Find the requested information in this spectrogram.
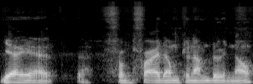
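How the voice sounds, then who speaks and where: This man's voice sits at a very deep, low pitch. His intonation is monotone and flat. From Jamaica. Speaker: chef and cooking channel host. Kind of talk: live cooking tutorial. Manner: casual, chatty.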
